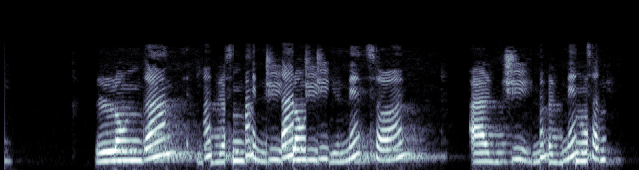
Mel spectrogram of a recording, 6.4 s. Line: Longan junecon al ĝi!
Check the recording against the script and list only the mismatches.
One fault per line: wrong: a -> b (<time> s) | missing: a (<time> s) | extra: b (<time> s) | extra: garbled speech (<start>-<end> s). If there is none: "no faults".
extra: garbled speech (2.0-3.3 s)
extra: garbled speech (5.3-6.1 s)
